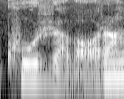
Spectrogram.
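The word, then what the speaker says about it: Kurravaara: lyssnare, att Kurravara uttalas som om du hade skrivit det med O, Kurravara.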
